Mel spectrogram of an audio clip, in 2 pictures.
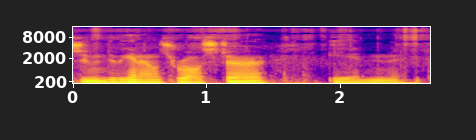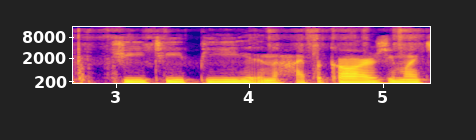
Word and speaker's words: Eng: the 24 consists of Ing, like ENG, and that's how you pronounce it.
